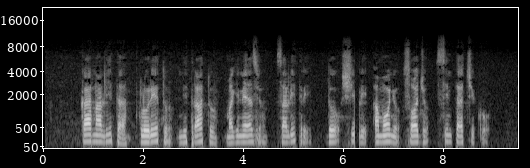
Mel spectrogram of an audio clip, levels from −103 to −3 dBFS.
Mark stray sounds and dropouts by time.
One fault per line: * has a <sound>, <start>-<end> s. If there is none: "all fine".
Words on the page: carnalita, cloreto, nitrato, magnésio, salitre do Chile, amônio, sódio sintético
* has a dropout, 6.2-6.3 s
